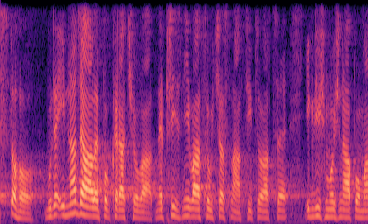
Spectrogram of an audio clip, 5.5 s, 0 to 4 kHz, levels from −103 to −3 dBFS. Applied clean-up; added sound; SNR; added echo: none; none; none; none.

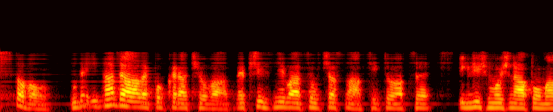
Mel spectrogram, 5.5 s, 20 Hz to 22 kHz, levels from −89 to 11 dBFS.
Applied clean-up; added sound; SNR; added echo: neural mask model DeepFilterNet 3.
